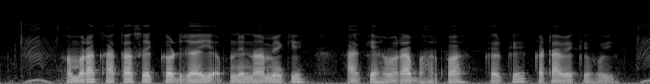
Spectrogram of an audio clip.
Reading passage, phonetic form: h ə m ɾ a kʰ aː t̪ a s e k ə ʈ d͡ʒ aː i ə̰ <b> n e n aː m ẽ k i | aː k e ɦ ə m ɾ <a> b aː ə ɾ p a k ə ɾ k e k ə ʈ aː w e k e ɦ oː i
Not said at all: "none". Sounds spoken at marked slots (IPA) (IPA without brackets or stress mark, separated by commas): p, a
